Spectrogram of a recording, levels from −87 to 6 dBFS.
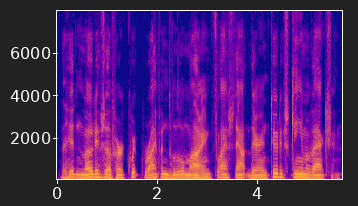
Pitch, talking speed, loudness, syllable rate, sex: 135 Hz, 170 wpm, -16 LUFS, 5.3 syllables/s, male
